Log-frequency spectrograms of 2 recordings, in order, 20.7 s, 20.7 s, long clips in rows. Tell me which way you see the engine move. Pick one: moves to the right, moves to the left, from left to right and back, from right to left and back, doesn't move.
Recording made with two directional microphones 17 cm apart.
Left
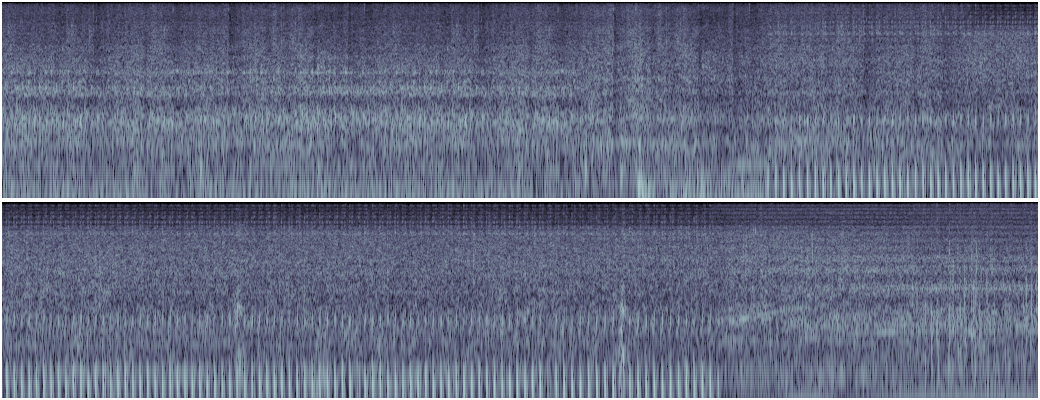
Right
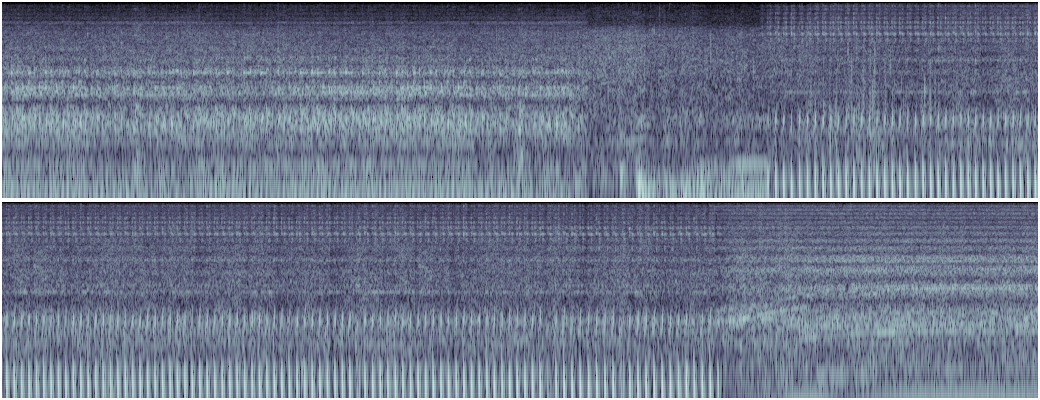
doesn't move.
